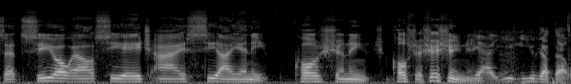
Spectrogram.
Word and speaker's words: colchicine: could possibly be prevented by a drug called colchicine. I don't know how to pronounce that. Colchicine.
